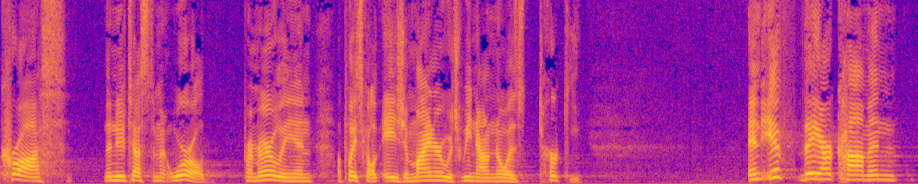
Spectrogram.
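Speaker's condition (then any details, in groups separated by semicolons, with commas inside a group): No condition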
